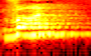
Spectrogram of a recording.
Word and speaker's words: van: from viticu van dorte the v in fun sometimes i pronounce it as fun but and that should be fun yeah but i'm indonesian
